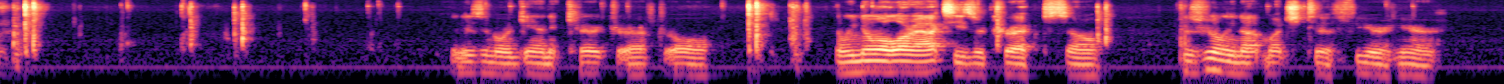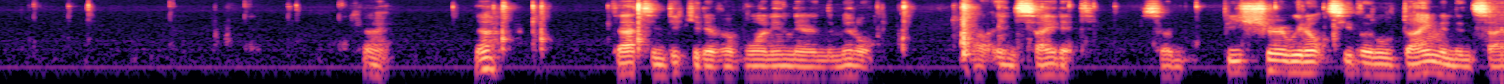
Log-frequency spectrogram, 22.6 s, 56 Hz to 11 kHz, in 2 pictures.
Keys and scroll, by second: 0.3 Return, 1.8 y, 16.1 BackSpace, 17.9 Return.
